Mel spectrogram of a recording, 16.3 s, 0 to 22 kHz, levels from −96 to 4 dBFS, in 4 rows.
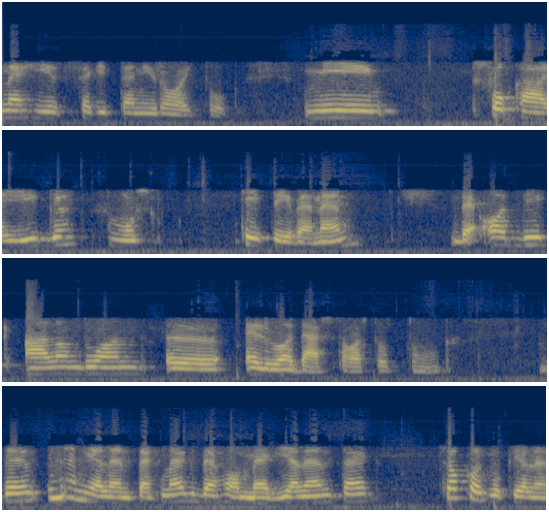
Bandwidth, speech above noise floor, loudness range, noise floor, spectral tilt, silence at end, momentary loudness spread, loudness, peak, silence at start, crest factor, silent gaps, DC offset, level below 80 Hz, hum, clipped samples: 11 kHz; 33 dB; 4 LU; -57 dBFS; -4.5 dB/octave; 0 s; 14 LU; -24 LUFS; -10 dBFS; 0 s; 14 dB; none; under 0.1%; -60 dBFS; none; under 0.1%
